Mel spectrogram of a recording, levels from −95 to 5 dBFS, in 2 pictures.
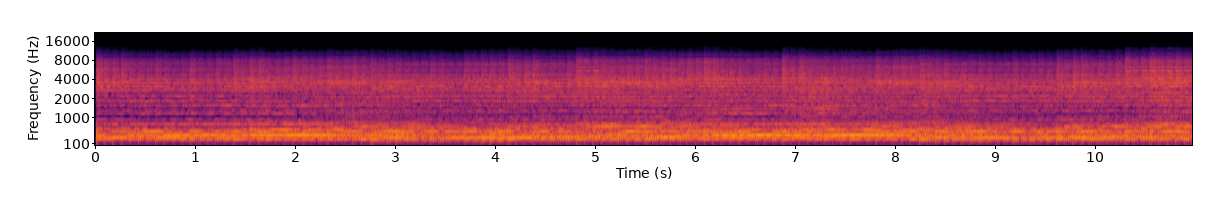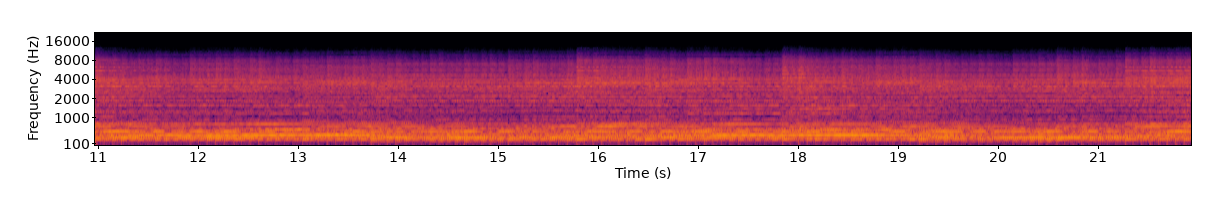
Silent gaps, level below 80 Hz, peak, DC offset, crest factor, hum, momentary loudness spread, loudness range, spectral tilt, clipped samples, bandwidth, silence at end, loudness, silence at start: none; -60 dBFS; -10 dBFS; under 0.1%; 14 dB; none; 3 LU; 1 LU; -2.5 dB/octave; under 0.1%; 11 kHz; 0 s; -24 LUFS; 0 s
